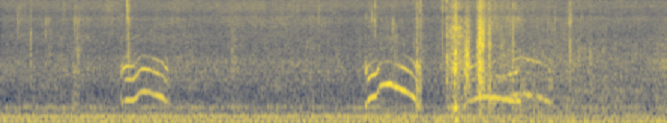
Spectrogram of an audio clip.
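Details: Ten-day-old Bengal kittens calling: three high, bending mews spread over about four seconds, the middle one longest and arching, with a soft click and a constant low background hum.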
